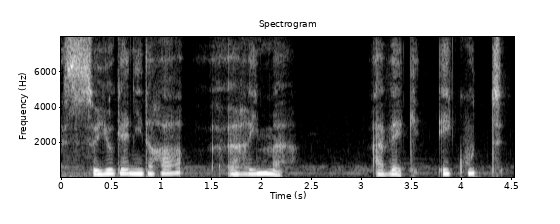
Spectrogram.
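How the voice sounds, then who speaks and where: Soft whispery lady doing guided meditation, super slow, bit of creak, quiet music behind. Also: medium pitch. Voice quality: soft, breathy, near-whisper. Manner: calm, slow, soothing instructions with pauses. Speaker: yoga nidra guide.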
